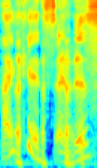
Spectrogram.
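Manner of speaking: high-pitched laugh, then disbelief; giggle, then still incredulous. Retold or imitated. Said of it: "I'm like".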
